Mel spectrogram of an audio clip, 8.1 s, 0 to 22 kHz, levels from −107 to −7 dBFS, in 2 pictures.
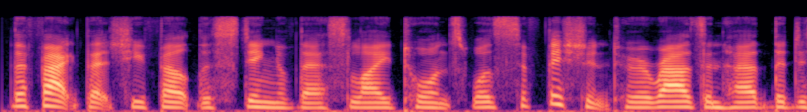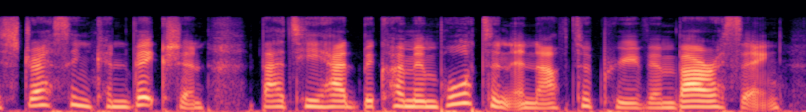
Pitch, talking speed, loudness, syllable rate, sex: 190 Hz, 215 wpm, -23 LUFS, 6.2 syllables/s, female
